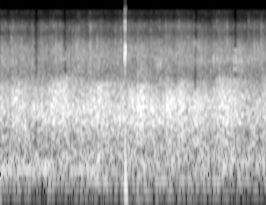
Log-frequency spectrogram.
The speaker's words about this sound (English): Okay, you can clap to the Lord. It's him doing it.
